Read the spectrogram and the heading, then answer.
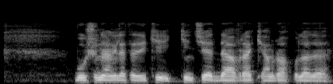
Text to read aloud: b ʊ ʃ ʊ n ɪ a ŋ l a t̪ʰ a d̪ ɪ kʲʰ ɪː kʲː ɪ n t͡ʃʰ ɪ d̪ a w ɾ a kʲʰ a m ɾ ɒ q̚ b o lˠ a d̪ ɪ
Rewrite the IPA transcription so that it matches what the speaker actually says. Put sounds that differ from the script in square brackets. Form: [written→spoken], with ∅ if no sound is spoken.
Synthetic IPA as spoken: b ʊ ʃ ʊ n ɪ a ŋ l a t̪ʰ a d̪ ɪ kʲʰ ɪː kʲː ɪ n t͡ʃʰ ɪ d̪ a [w→v] ɾ a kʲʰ a m ɾ ɒ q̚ b o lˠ a d̪ ɪ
